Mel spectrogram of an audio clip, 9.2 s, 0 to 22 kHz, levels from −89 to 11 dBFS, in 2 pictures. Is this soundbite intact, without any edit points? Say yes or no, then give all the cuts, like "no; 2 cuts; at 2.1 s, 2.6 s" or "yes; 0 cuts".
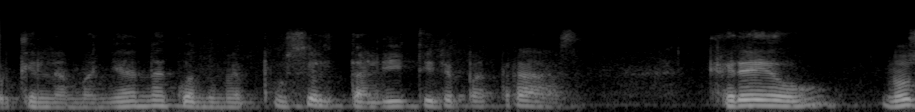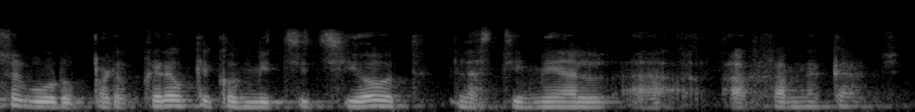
no; 2 cuts; at 2.2 s, 6.7 s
